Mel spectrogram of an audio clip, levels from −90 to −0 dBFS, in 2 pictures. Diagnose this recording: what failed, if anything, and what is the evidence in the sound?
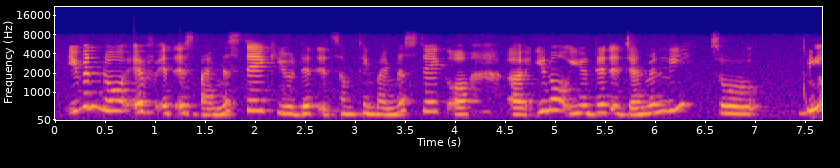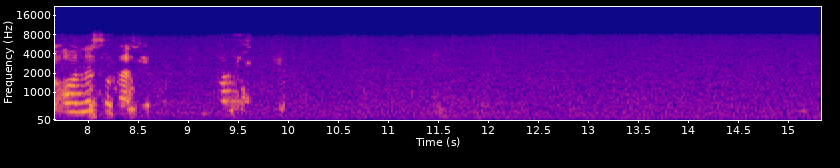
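Call processing stage, other side's voice leaking through: a second voice appears at 7.47–7.66, 7.99–8.11, 8.42–8.49, 9.45–9.62 and 11.46–11.57 s, about 10 to 30 dB below the talker. This is likely residual loudspeaker echo that the canceller failed to remove. It comes in short scraps that track the far end, not as the steady background of wiring crosstalk.

Call processing stage, speech suppressed in double talk: the talker dips about 5 dB around 7.52–7.66 s. From 8.03 to 10.36 s it is then pushed down in pieces by up to about 30 dB, for roughly two seconds, while the other voice leaks in. The likely cause is the canceller turning down both sides at once.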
